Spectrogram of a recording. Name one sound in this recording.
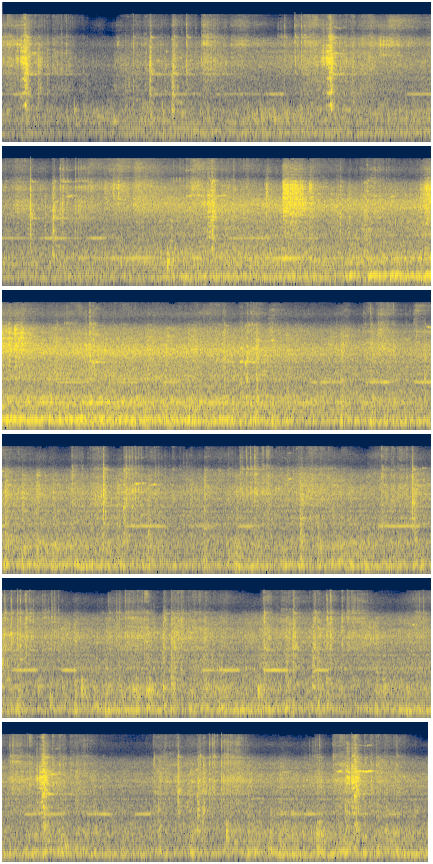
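A train approaches and rumbles past close by.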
